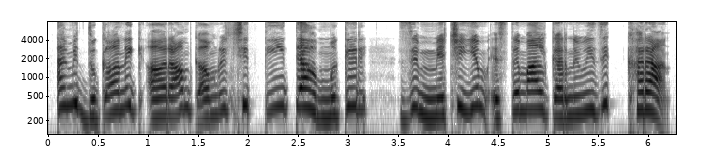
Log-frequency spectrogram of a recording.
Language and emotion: Kashmiri, disgusted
